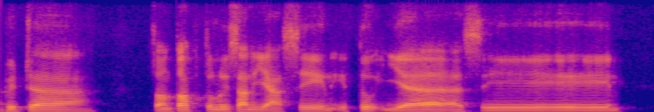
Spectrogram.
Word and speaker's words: Yasin: Itu kan biasanya A-nya double tuh karena panjang toh. Sin-nya juga double, I-nya panjang gitu kan. Tapi ada yang karena nggak belajar, nggak ajari guru, akhirnya bacanya apa? Ya Asin. Itu kan beda ya Asin gitu kan. Bukan Yasin tapi ya Asin kan beda akhirnya. Karena A-nya 2 toh dianggap dibaca dipisah. Ya Asin.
